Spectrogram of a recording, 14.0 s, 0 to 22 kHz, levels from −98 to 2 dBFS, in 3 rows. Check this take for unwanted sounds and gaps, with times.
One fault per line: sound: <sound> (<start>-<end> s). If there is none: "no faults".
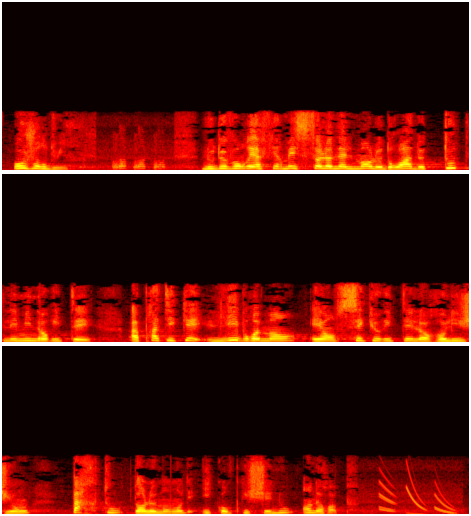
sound: laugh (1.1-1.7 s)
sound: chirp (13.1-13.9 s)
